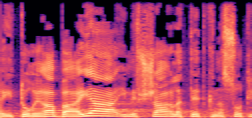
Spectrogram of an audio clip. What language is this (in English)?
Hebrew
